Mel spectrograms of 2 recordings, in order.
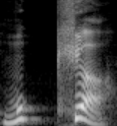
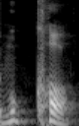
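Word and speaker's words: মুখ্য: Similarly, Mukhya. Mukhya. Khya. But in spoken Bengali, Mukho. Mukho.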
